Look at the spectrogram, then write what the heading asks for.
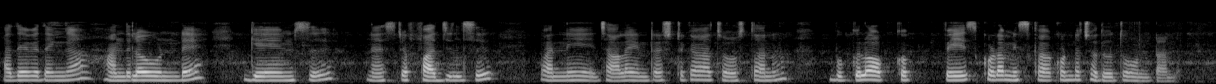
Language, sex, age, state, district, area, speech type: Telugu, female, 18-30, Telangana, Mancherial, rural, spontaneous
